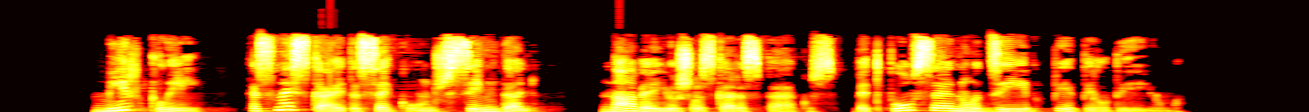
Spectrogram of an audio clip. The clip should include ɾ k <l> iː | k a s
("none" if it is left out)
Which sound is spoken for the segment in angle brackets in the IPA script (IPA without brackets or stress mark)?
l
